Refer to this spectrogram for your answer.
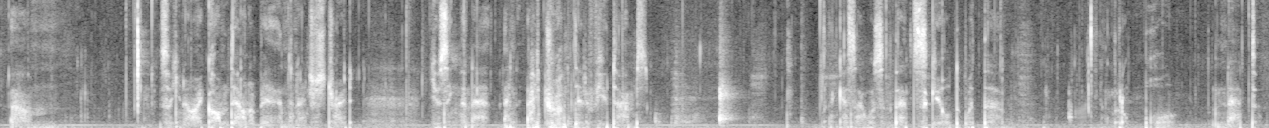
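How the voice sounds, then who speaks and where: Whispering at a moderate pace with long, frequent pauses, amid noticeable background noise. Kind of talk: ASMR story time. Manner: whispered.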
